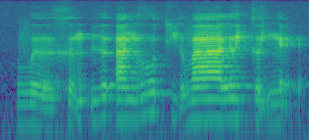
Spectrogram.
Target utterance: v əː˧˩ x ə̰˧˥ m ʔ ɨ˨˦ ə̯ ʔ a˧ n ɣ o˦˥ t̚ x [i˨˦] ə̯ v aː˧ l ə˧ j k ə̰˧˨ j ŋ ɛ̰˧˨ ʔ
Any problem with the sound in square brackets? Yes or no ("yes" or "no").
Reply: yes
